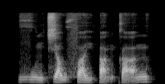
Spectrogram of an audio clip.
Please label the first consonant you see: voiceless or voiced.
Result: voiced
